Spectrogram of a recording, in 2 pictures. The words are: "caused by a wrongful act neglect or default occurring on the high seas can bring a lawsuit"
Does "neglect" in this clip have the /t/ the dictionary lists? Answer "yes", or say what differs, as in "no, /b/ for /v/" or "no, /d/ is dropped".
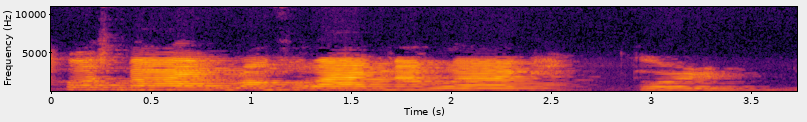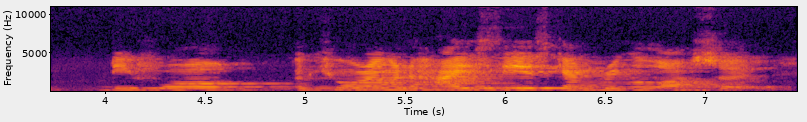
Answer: no, /t/ is dropped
